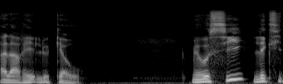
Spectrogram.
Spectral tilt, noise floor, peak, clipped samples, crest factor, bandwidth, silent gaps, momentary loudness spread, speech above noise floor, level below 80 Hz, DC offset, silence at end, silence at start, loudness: -5 dB/octave; -62 dBFS; -8 dBFS; under 0.1%; 18 dB; 13.5 kHz; none; 11 LU; 38 dB; -46 dBFS; under 0.1%; 0 s; 0 s; -25 LUFS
